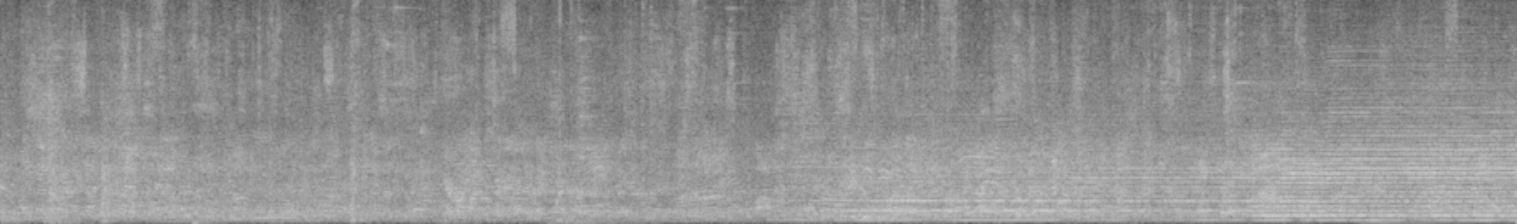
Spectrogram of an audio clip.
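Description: A big band plays in a large echoing hall.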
